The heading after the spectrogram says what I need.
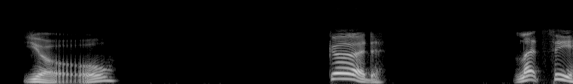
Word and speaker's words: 有: To have translates to 有, and is pronounced with a falling, rising tone. Let's hear you say 有.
